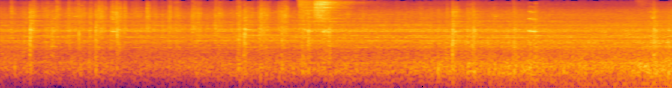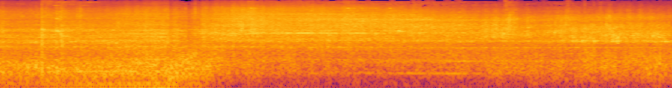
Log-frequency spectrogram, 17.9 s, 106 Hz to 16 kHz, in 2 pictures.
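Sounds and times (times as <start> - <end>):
train wheels clicking over rail joints: 0.0 - 4.9, 8.5 - 10.4
diesel locomotive engine rumble: 0.0 - 17.9
light rail noise: 0.0 - 17.9.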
